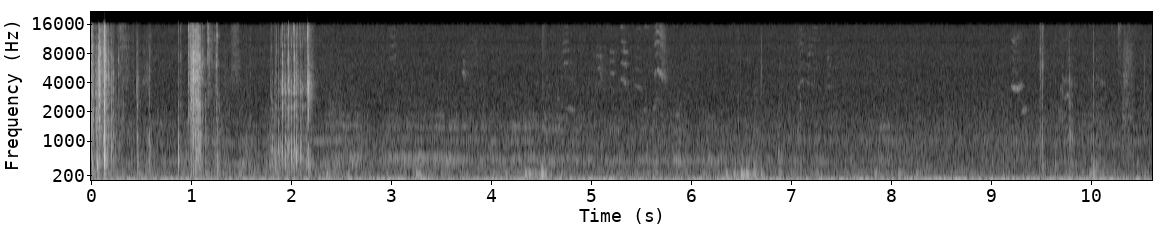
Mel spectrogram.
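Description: Handling sounds of an iPhone X on a work table: a sharp tap near the start as the phone is set down, two more knocks about one and two seconds in, then quiet rubbing and handling as a cloth wipes its glass back.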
